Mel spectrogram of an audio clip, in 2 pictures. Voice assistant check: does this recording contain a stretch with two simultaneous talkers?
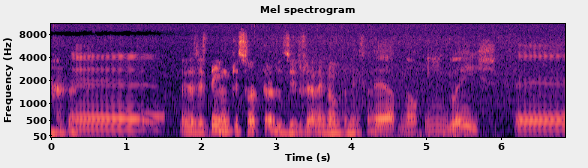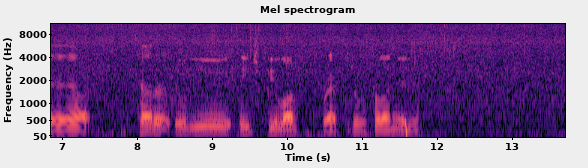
No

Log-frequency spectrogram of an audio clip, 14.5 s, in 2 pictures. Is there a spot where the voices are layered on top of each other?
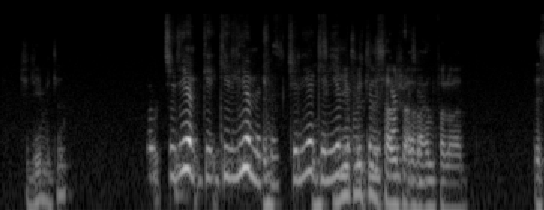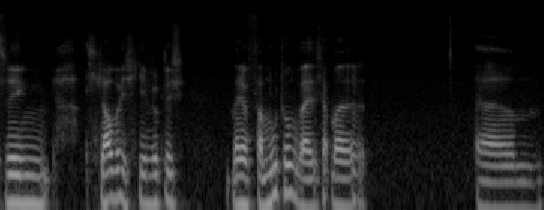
Yes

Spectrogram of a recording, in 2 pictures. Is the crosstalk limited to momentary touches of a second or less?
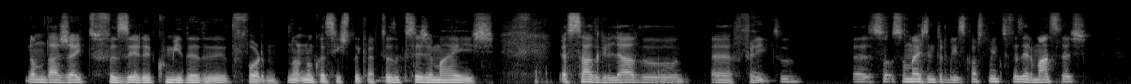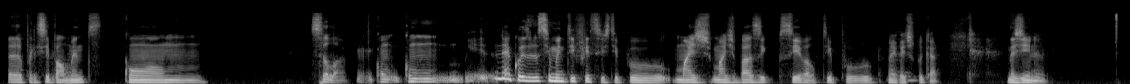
Yes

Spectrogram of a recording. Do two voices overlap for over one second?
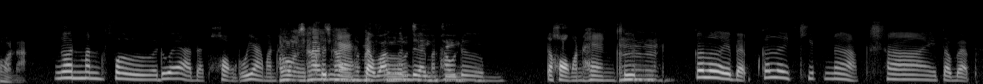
Yes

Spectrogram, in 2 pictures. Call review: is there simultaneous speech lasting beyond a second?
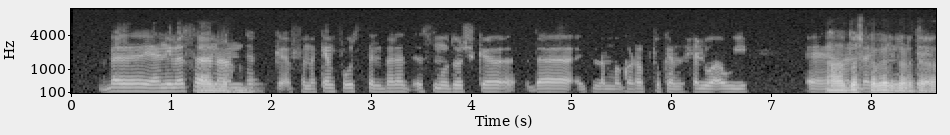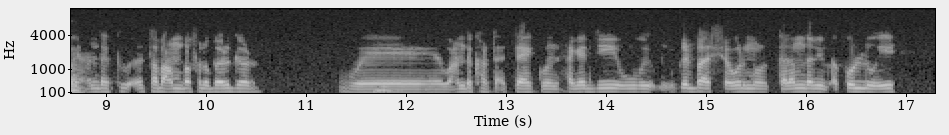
Yes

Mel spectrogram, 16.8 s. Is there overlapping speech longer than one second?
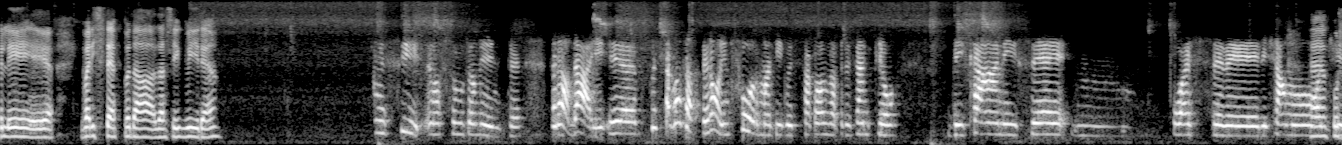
No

